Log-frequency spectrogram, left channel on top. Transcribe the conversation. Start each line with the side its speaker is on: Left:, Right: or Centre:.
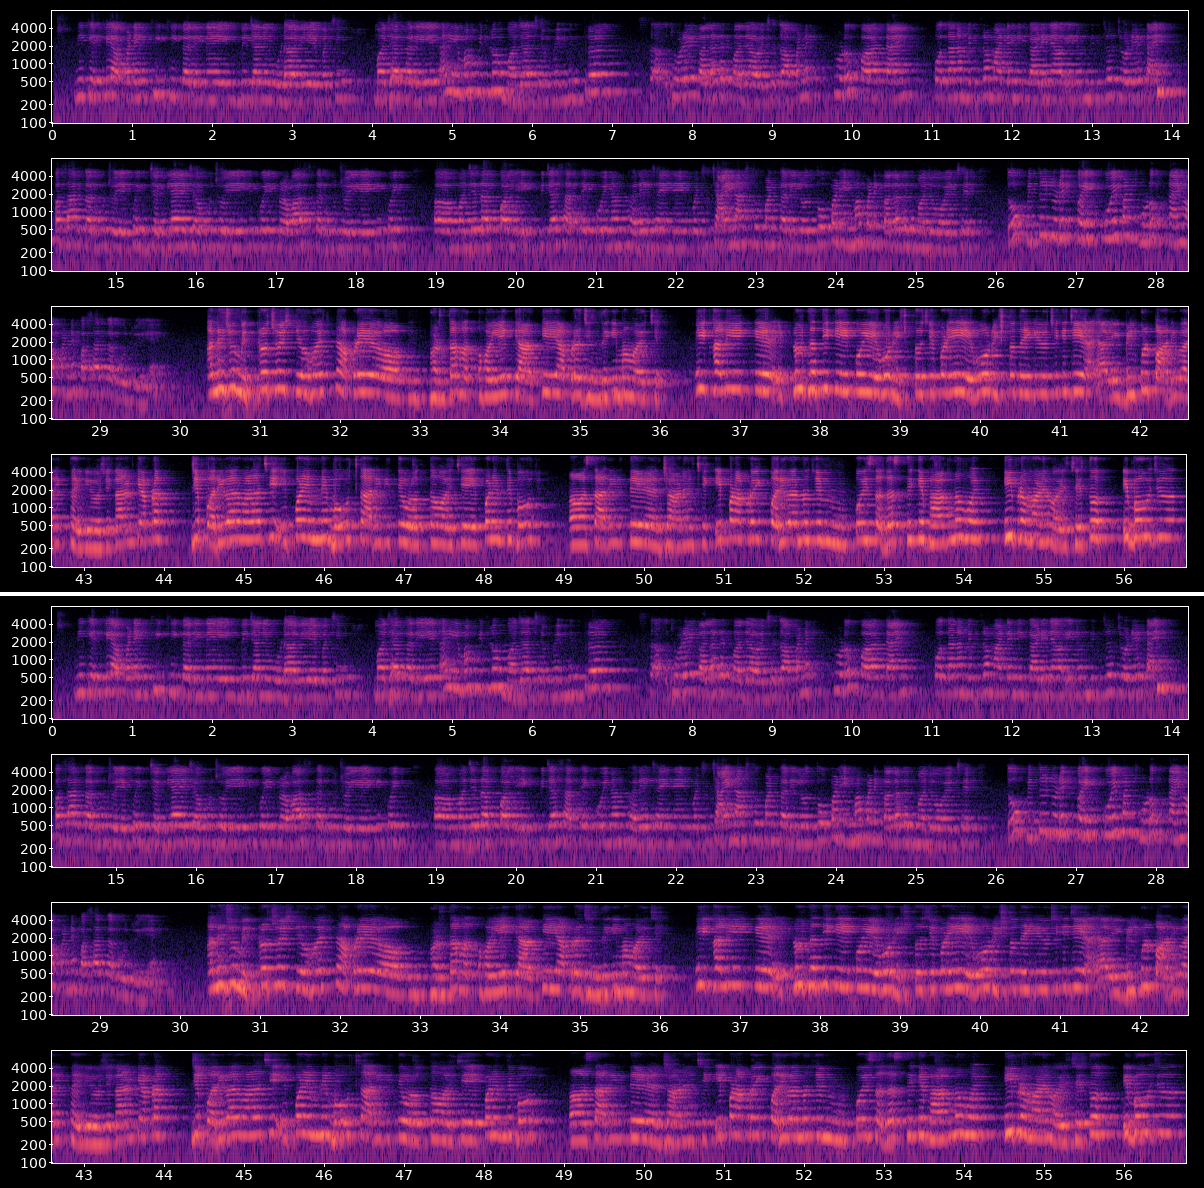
Centre: ની કેટલી આપને ખીખી કરીને એકબીજાને ઉડાવીએ પછી મજા કરીએ અને એમાં કેટલો મજા છે મિત્ર જોડે અલગ આપણને થોડોક ટાઈમ પોતાના મિત્ર માટે નીકળીને એ મિત્ર જોડે ટાઈમ પસાર કરવું જોઈએ કોઈ જગ્યાએ જવું જોઈએ કે કોઈ પ્રવાસ કરવું જોઈએ કે કોઈ મજેદાર પલ એકબીજા સાથે કોઈના ઘરે જઈને પછી ચાય નાસ્તો પણ કરી લો તો પણ એમાં પણ એક અલગ જ મજો હોય છે તો મિત્ર જોડે કઈ કોઈ પણ થોડોક ટાઈમ આપણને પસાર કરવું જોઈએ.
Left: અને જો મિત્રો હોય છે ને આપણે ભણતા હોઈએ ત્યારથી એ આપણા જિંદગીમાં હોય છે તો એ ખાલી એટલું જ નથી કે એ કોઈ એવો રિશ્તો છે પણ એ એવો રિશ્તો થઈ ગયો છે કે જે બિલકુલ પારિવારિક થઈ ગયો છે કારણ કે આપણા જે પરિવાર વાળા છે એ પણ એમને બહુ જ સારી રીતે ઓળખતા હોય છે એ પણ એમને બહુ જ સારી રીતે જાણે છે એ પણ આપણો એક પરિવારનો જેમ કોઈ સદસ્ય કે ભાગ ન હોય એ પ્રમાણે હોય છે તો એ બહુ જ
